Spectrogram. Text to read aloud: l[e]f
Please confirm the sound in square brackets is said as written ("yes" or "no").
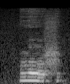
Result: yes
